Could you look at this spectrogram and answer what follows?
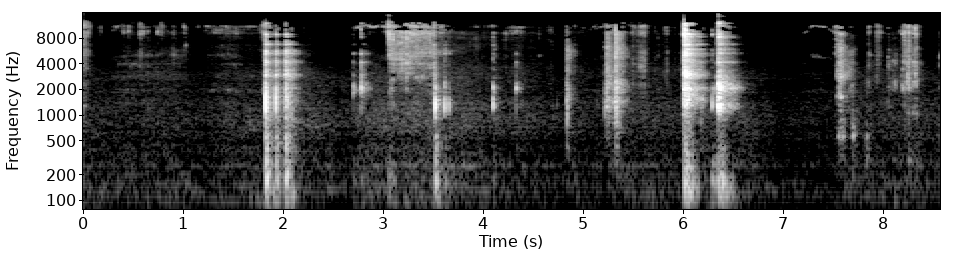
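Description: The pull-tab lid of a round sardine can being peeled back and off. A series of sharp clicks and scrapes, with a short rasp about three seconds in and two louder knocks near six seconds.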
